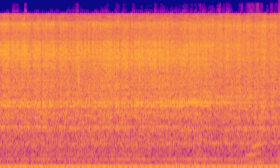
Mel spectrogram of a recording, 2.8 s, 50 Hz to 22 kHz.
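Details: Ford truck petrol engine, 34,000 miles, sat for years, idling: light, irregular ticking rattle riding on top, coming and going, resembling lifter tick; plug wires ruled out.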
